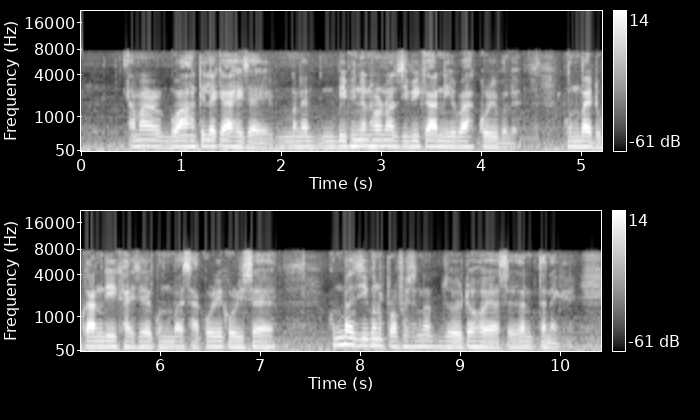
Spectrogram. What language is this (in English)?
Assamese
